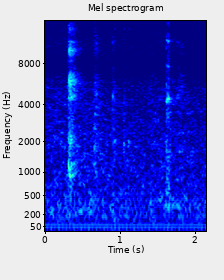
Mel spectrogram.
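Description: Soft computer mouse clicks in near silence: a sharper click about a third of a second in, two faint ticks, then another click in the second half.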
